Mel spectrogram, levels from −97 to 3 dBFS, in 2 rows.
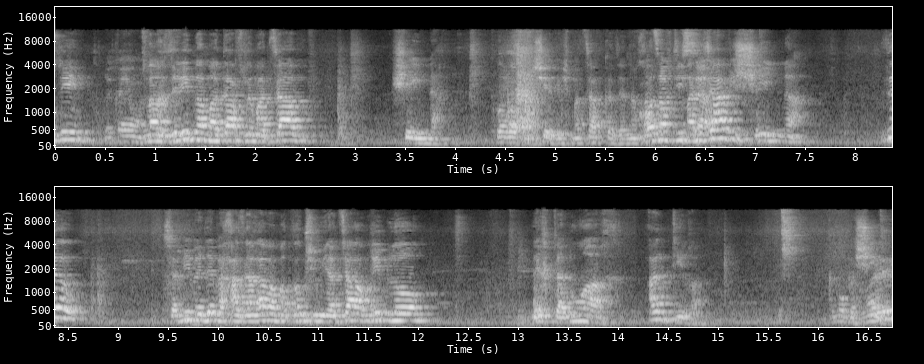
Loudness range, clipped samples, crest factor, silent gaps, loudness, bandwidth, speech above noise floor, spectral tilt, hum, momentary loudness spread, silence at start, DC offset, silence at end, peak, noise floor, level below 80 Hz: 5 LU; under 0.1%; 14 dB; none; -16 LUFS; 11.5 kHz; 24 dB; -4 dB/octave; none; 20 LU; 0 s; under 0.1%; 0 s; -2 dBFS; -39 dBFS; -56 dBFS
